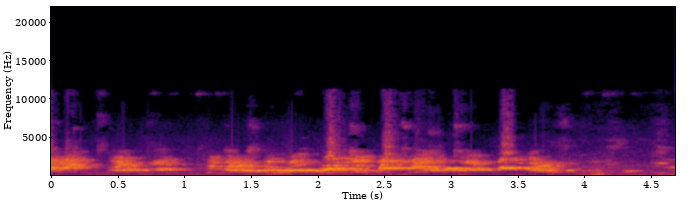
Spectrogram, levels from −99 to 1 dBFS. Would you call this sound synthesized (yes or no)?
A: no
